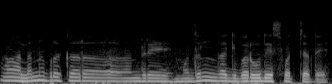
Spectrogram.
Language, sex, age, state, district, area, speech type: Kannada, male, 30-45, Karnataka, Dakshina Kannada, rural, spontaneous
